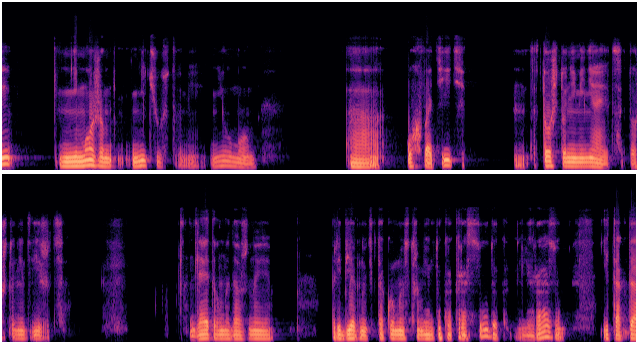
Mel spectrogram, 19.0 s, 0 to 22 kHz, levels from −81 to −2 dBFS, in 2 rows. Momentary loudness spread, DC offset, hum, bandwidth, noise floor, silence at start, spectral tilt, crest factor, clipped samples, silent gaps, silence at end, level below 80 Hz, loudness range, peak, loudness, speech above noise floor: 15 LU; under 0.1%; none; 9.6 kHz; under -90 dBFS; 0 s; -6.5 dB/octave; 20 dB; under 0.1%; none; 0 s; -48 dBFS; 6 LU; -4 dBFS; -22 LUFS; over 69 dB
